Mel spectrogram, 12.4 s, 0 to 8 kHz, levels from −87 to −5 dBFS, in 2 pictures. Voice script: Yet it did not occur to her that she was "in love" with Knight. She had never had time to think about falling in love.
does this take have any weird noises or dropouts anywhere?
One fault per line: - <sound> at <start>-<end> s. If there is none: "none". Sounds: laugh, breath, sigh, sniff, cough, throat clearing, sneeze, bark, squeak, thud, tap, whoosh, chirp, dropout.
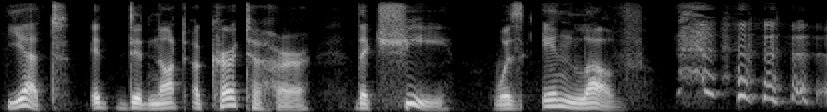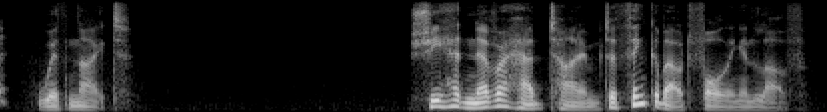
- laugh at 5.1-6.3 s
